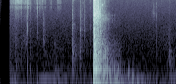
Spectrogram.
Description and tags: Hit of a door .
